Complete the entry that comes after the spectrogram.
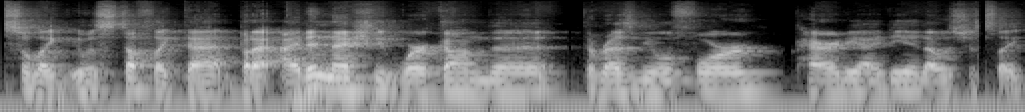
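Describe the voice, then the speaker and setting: A man speaks at a very fast pace and medium pitch. His delivery is monotone and flat, with hardly any pauses. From Ireland. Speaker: animator and voice actor. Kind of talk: casual interview chat. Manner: hesitant, many fillers.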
